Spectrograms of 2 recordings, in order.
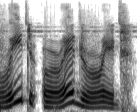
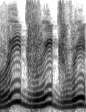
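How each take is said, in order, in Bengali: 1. শেষের দুটো শব্দে স্বরধ্বনি বদলে 'red' হয়ে যায়। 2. তিনটে শব্দই একই রকম শোনায়, 'reed'-এর মতো। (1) "প্রনাউন্সিয়েশনটা একটু আলাদা হবে" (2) "অনেকে মিস্টেক করে সেই মিস্টেকটা হলো রিড রিড রিড বলে কিন্তু অথচ এটা নয়"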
